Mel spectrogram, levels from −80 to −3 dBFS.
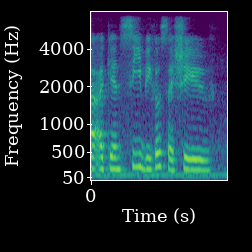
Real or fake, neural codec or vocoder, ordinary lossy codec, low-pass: fake; codec, 16 kHz in and 24 kHz out, 1 kbps, XY-Tokenizer; none; 7.2 kHz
